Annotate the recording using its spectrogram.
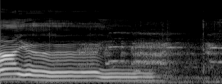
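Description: A singer's voice in Thái folk singing (khắp) holds a long drawn-out note on the phrase-ending vowel. The note slides up at the start, then sags slightly and fades out before the end.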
